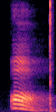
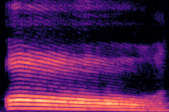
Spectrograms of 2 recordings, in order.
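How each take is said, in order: First: The vowel is unstressed and kept short. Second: The vowel is stressed and drawn out long. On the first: The speaker calls it right. "you do not place stress on the sound" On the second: The speaker calls it wrong. "That is totally wrong"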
